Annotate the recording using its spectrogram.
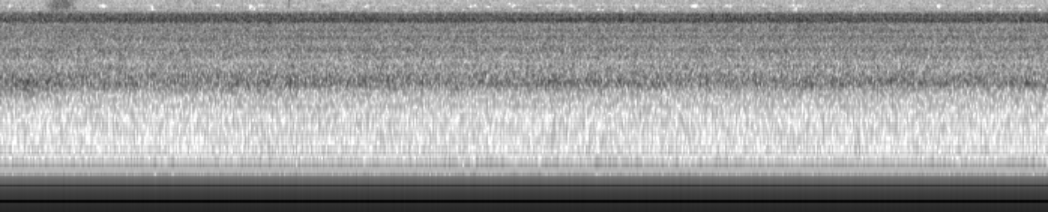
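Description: A loud, steady hiss that does not change, with no other sound standing out.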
